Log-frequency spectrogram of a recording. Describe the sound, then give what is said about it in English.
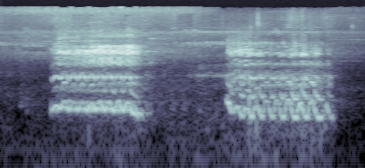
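A panda vocalizing: two bleating calls of about a second each, separated by a short pause. Each call has a quavering, wavering pitch and a nasal, horse-like timbre, and they are loud and clear with no talk. “Here's the reveal of last episode's mystery sound. That sound came from a panda.”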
